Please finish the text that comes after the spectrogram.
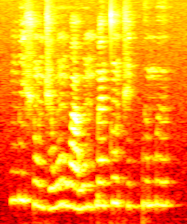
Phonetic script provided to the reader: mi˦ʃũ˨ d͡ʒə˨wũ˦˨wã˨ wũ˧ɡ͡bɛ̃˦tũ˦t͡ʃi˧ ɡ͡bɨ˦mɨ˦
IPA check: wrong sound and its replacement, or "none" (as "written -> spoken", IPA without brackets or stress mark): none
